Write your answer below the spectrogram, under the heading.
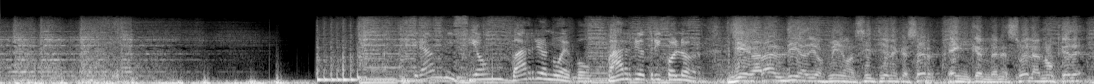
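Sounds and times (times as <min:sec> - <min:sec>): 
heartbeat sound effect in a satellite TV radio channel advertisement: 0:00.0 - 0:04.1
speech: 0:04.8 - 0:10.9.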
